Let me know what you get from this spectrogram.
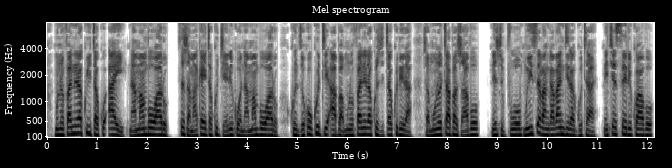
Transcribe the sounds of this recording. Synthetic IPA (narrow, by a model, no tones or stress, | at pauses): muno̞fanirakuitakuʔainamambo̞waːɾo̞ | se̞ʐamakaitakud͡ʒe̞ɾiko̞namambo̞waːɾo̞kunze̞kwe̞kutiʔap̬amuno̞fanirakuʐitakuɾira | ʐ̥amuno̞tap̬aʐaʋo̞ | ne̞ʐip͡fuwo̞muise̞ʋaŋɡaʋandiɾaɡʱutane̞t͡ʃe̞se̞ɾikwaːʋo̞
